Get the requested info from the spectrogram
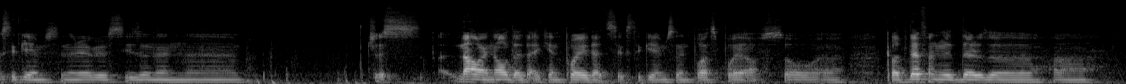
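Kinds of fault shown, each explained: Nothing in the way of a technical fault turns up anywhere in this one.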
